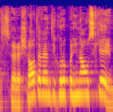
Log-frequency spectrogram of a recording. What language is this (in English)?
Swiss German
